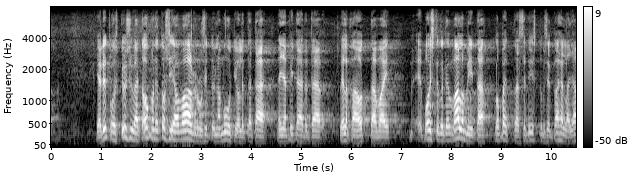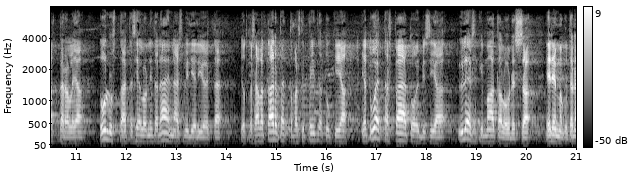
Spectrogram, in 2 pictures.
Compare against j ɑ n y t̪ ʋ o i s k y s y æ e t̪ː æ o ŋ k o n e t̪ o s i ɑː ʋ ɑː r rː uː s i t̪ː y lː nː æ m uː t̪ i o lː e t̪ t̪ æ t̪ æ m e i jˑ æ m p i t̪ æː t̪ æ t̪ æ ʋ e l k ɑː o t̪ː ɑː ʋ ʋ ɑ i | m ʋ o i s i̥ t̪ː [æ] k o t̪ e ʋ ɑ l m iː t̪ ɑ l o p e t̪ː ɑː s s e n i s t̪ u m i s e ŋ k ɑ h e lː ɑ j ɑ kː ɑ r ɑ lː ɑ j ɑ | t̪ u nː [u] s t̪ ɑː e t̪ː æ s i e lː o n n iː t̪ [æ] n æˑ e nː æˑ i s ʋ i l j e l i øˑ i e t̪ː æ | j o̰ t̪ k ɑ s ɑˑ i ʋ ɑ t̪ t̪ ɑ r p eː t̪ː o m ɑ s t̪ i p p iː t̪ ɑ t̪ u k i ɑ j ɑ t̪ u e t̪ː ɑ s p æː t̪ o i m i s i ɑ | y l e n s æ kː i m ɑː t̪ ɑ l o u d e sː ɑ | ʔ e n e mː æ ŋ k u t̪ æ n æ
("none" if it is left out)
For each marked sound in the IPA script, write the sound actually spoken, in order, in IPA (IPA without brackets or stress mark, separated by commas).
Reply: e, u, æ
